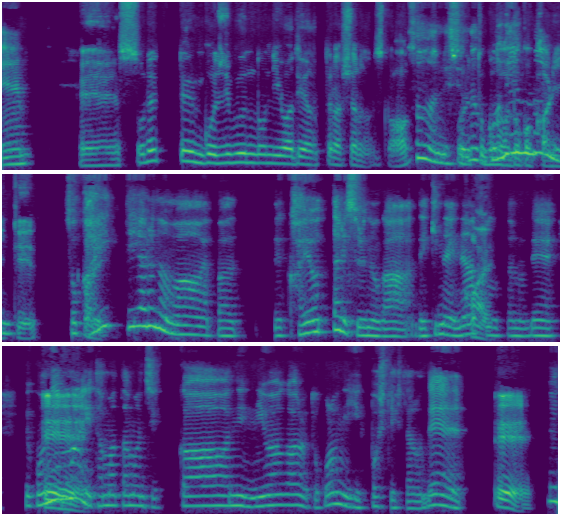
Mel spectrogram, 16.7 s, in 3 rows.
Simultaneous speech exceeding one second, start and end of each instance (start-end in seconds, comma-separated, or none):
4.3-5.8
